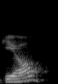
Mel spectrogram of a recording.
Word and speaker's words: Gill: gl is that correct gill soft g g like gelato okay which is just great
